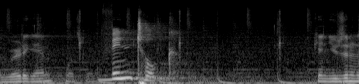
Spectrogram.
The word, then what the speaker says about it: Windhoek: Also, it can also be pronounced as Windhoek. Windhoek or Windhoek. 20 seconds. Windhoek. Winttoke. Windhoek. That is incorrect, I'm sorry. It's Windhoek.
